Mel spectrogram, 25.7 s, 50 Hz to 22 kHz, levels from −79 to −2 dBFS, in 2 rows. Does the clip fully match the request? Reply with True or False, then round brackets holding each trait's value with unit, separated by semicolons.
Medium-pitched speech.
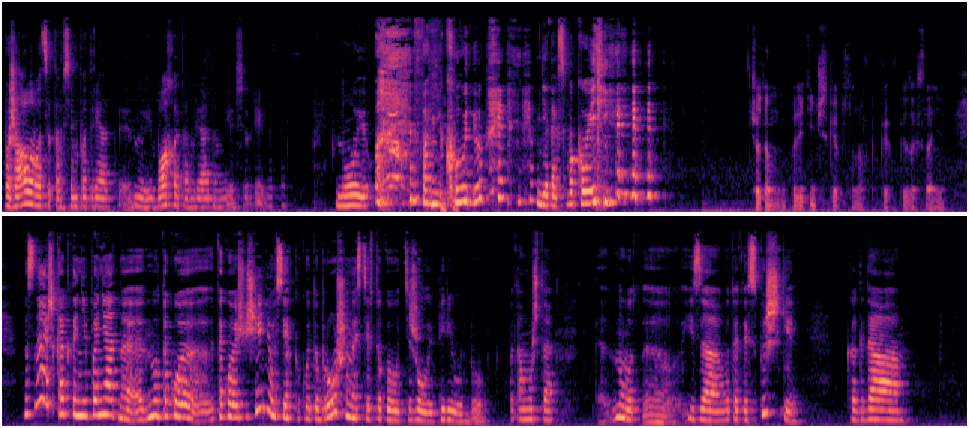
True (180 Hz)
